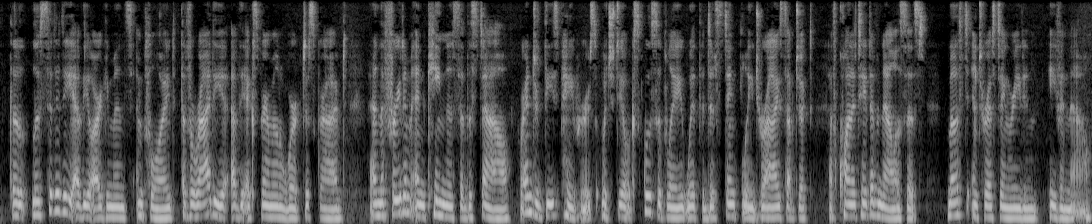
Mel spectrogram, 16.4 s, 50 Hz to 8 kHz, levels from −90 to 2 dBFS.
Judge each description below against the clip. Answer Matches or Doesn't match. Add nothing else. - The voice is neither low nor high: Matches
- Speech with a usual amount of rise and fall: Matches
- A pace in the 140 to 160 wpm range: Matches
